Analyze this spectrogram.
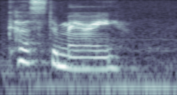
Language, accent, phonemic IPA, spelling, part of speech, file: English, US, /ˈkʌs.təˌmɛɹ.i/, customary, adjective / noun, En-us-customary.ogg
- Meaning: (adjective) 1. In accordance with, or established by, custom or common usage 2. Holding or held by custom; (noun) A book containing laws and usages, or customs; a custumal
